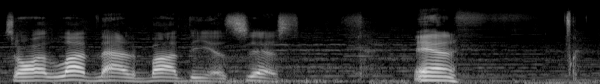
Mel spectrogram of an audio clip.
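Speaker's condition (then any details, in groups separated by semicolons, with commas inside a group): Primary lateral sclerosis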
